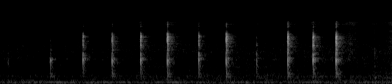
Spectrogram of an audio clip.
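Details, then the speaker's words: Mercury 40-60 HP outboard lower unit, pinion rocked by hand against the forward gear: sharp light metallic clicks, about three a second, from excessive backlash. It is set by moving the gear with shims. "so that's what we hear is the gap or clearance that we have here"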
